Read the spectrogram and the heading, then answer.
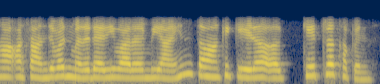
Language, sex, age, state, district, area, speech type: Sindhi, female, 18-30, Delhi, South Delhi, urban, conversation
